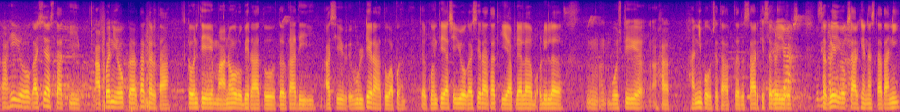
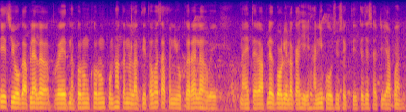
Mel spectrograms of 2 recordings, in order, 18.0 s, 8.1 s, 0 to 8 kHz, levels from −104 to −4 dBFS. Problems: background conversations at intervals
